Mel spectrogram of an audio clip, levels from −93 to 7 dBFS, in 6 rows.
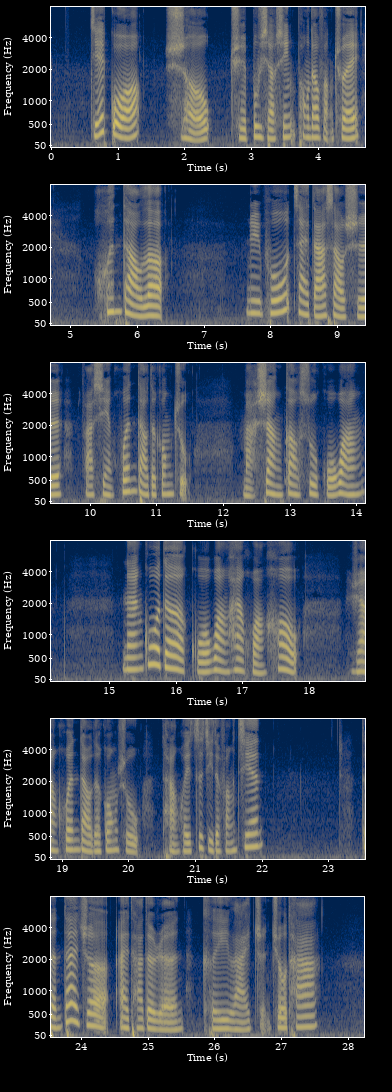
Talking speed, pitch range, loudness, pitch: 140 characters per minute, 180-240 Hz, -20 LUFS, 200 Hz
